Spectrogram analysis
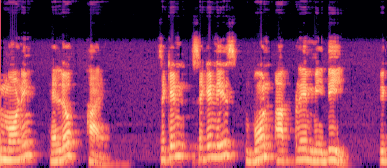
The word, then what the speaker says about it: bon après-midi: Second is bon après-midi. We call good afternoon. So bon après-midi. How to pronounce it?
